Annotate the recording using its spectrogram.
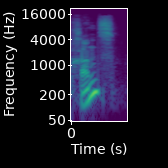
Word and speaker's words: Ханс: Да, как вы правильно сказали, меня зовут Ханс.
